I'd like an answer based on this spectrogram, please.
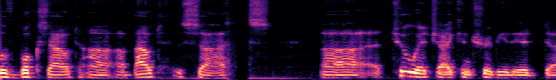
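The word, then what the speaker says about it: Szasz: how you pronounced it he pronounced it SAS like SS but most people pronounced it as zaz ah okay um what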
